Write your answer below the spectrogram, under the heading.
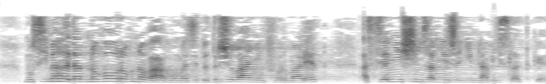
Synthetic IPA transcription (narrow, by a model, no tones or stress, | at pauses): musiːmɛɦlɛdat̪no̞vo̞wɾo̞vno̞vaːɦumɛzɪdo̞d̪r̩ʒo̞vaːɲiːmfo̞ɾmalɪt̪ | ʔa̰sɪlɲɛjʃiːmzamɲɛr̝ɛɲiːmnaviːslɛt̪kɪ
